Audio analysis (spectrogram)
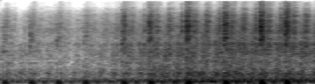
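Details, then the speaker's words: Junk single-cylinder lawn mower being abused with oil, power steering fluid and jack oil, speeding up with a clicky, rapping knock that quickens with revs. Engine knock, source unclear. "Let's see if you can hear the knock as it speeds up. You can hear it a little more. It's really clicky, really knocky."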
